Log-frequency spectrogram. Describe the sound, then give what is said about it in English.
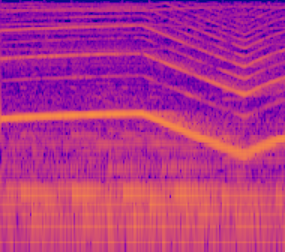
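Loud police sirens wail steadily as several police cars speed past going the other way, the pitch dropping sharply as they pass, with engine and road rumble underneath and no voices. “And as we leave, literally, these cop cars come screaming past us the other way.”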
